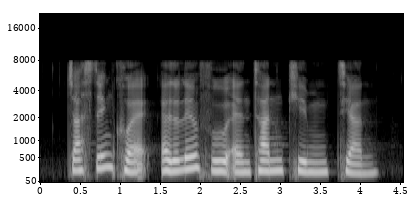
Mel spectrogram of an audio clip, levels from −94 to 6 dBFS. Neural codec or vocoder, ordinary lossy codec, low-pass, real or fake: none; none; none; real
